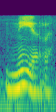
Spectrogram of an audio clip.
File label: "ner", swedish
